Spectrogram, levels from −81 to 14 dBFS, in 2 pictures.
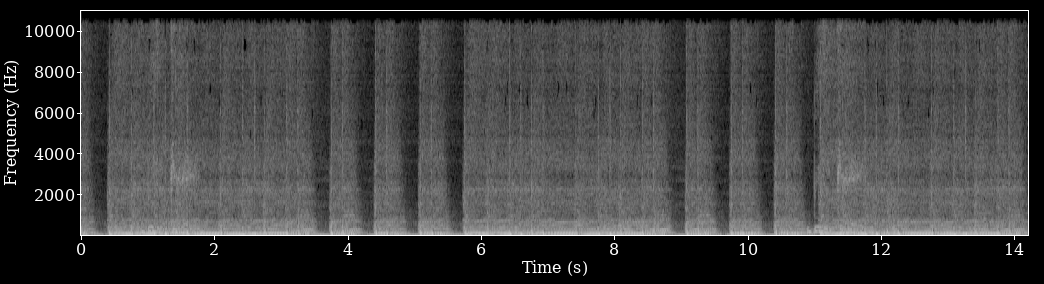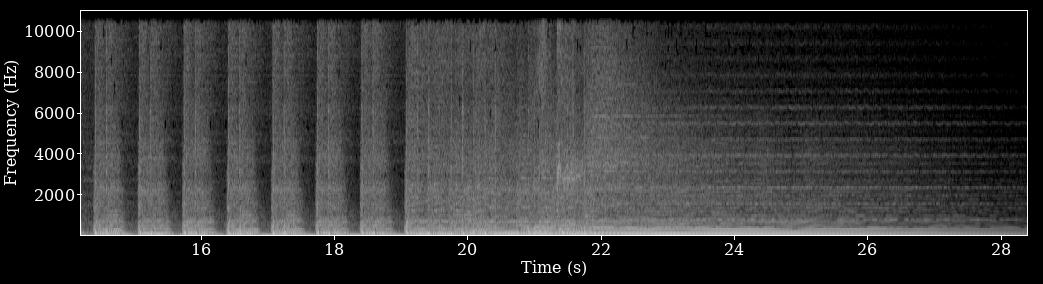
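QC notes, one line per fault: Throughout: aliasing. High content folds back below 11 kHz as gritty, metallic tones, roughly 25 dB down, fitting a drop to 22 kHz without filtering.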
